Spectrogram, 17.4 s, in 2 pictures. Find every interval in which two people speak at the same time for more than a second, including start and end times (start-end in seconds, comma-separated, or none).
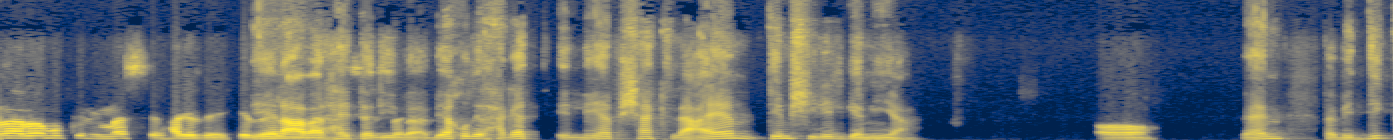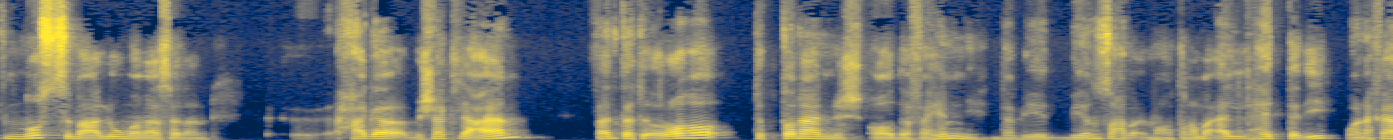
1.6-2.9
